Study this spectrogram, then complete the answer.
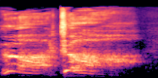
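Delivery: two loud, high attacking yells; effort shouts. Retold or imitated. Alberto swinging the chair, loud effort yells. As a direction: yell with each swing of the chair. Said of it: "he's like".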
